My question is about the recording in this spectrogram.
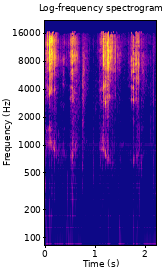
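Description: Doritos chips crunch during mukbang-style eating: loud, crisp bites and chews come in uneven bursts with short pauses between them.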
